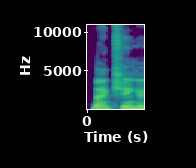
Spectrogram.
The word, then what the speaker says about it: Nanjing: the rape of Nan Nanking is it Nanjing? I forget the Depends on how you pronounce it.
